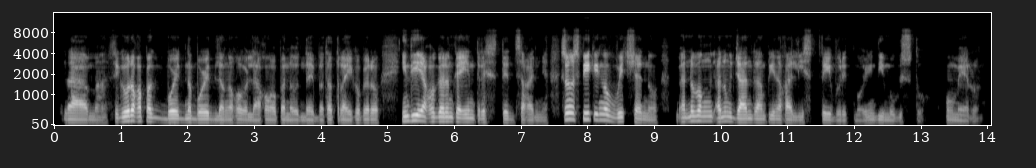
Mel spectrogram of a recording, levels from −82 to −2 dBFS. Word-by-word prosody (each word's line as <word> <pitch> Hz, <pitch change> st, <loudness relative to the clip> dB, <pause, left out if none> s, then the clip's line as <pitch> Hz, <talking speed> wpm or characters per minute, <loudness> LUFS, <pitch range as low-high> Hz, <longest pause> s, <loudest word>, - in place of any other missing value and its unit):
Drama, 100 Hz, -2 st, -1 dB
siguro 145 Hz, -, +4 dB
kapag 140 Hz, -2 st, +2 dB, 0.2 s
bored 115 Hz, -1 st, +2 dB
na 120 Hz, -, 0 dB
bored 110 Hz, -1 st, 0 dB
lang 100 Hz, -1 st, -3 dB
ako 105 Hz, +1 st, -4 dB
wala 95 Hz, -2 st, -5 dB
ako 100 Hz, -1 st, -5 dB
mapanood 95 Hz, -1 st, -5 dB
na 95 Hz, -1 st, -4 dB
iba, 90 Hz, +2 st, -9 dB
ta-try 100 Hz, -2 st, -2 dB
ko 100 Hz, +2 st, -8 dB
pero 105 Hz, -1 st, -1 dB, 0.3 s
hindi 165 Hz, +3 st, +6 dB
ako 140 Hz, -2 st, +3 dB
ganun 145 Hz, 0 st, +3 dB
ka 135 Hz, -, +1 dB
interested 115 Hz, -3 st, -1 dB
sa -, -, -4 dB
kanya. 90 Hz, -1 st, -9 dB, 0.2 s
So, 205 Hz, +1 st, +6 dB
speaking 205 Hz, -2 st, +6 dB
of 180 Hz, -4 st, +2 dB
which 140 Hz, 0 st, 0 dB
ano, 95 Hz, -3 st, -4 dB, 0.2 s
ano 135 Hz, +3 st, -1 dB
bang 155 Hz, -1 st, +1 dB
anong 145 Hz, +3 st, 0 dB
genre 115 Hz, -1 st, +3 dB
ang 110 Hz, -1 st, -3 dB
pinaka 110 Hz, -2 st, -3 dB
least 95 Hz, -1 st, -7 dB
favorite 90 Hz, -3 st, -4 dB
mo 85 Hz, 0 st, -17 dB
,hindi 100 Hz, +1 st, -7 dB
mo 90 Hz, -1 st, -11 dB
gusto 85 Hz, 0 st, -11 dB, 0.2 s
kung 95 Hz, -1 st, -11 dB
meron? 80 Hz, -2 st, -10 dB
105 Hz, 180 wpm, -25 LUFS, 95-130 Hz, 0.3 s, hindi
